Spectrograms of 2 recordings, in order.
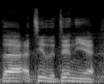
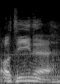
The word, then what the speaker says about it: Oda: running on board with AAA uh or Oda as is the correct pronunciation of that I've probably been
